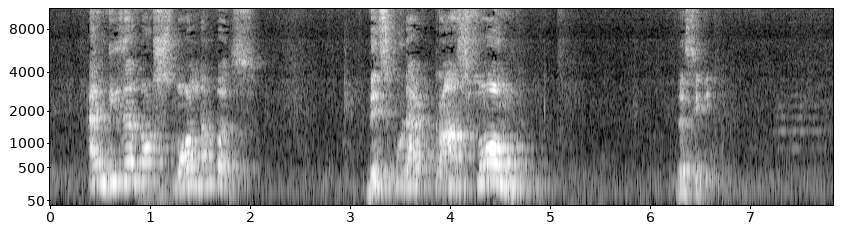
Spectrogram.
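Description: A middle-aged man speaks calmly into microphones, in short phrases with pauses.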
